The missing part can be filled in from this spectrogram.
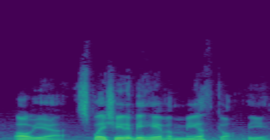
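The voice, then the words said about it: Good put-on Australian accent. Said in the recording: “I can do Aussie really well. ... See, that's really good.”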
